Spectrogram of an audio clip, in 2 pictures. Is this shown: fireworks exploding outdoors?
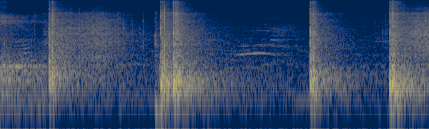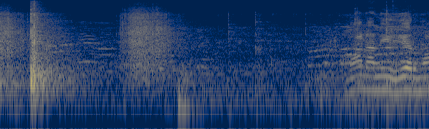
yes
